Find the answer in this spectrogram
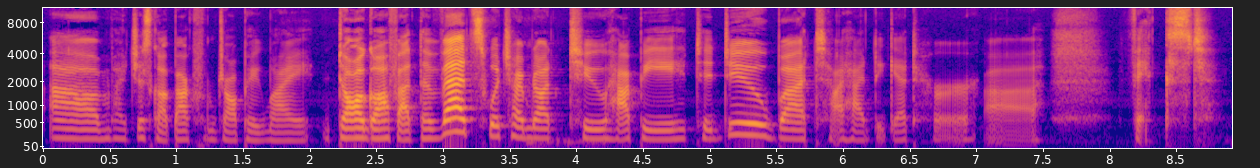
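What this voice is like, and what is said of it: Stuffy, sick-sounding voice. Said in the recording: “I have a cold.”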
